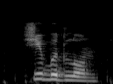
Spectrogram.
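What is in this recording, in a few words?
"сибыдлун", Komi, female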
